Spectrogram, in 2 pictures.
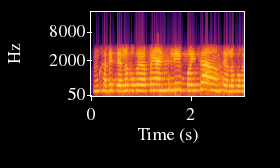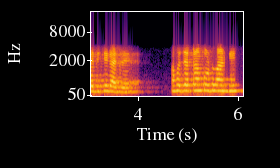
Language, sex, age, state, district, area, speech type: Odia, female, 45-60, Odisha, Angul, rural, conversation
